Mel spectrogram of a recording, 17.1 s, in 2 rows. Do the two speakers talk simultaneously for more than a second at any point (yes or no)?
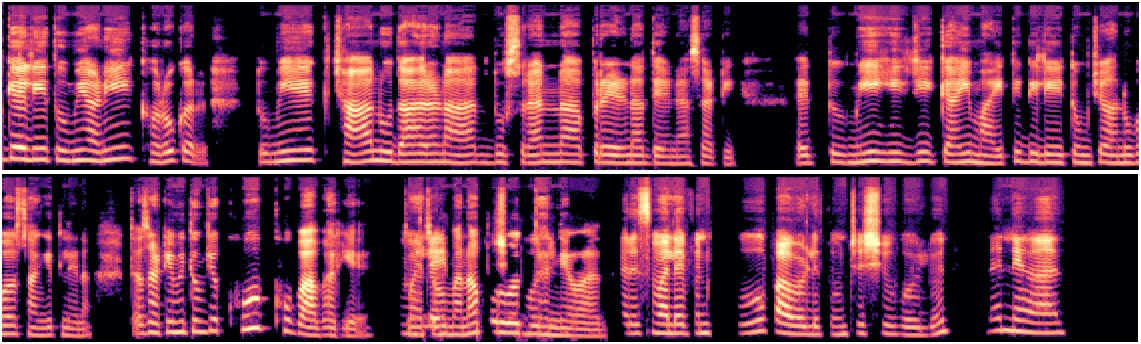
yes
